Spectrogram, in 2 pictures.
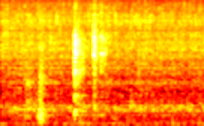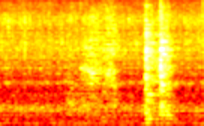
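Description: Ginger paste stirred into a sizzling pan of food, a hissing fry with a few brisk scraping strokes of a spoon in short bursts, close and fairly quiet.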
